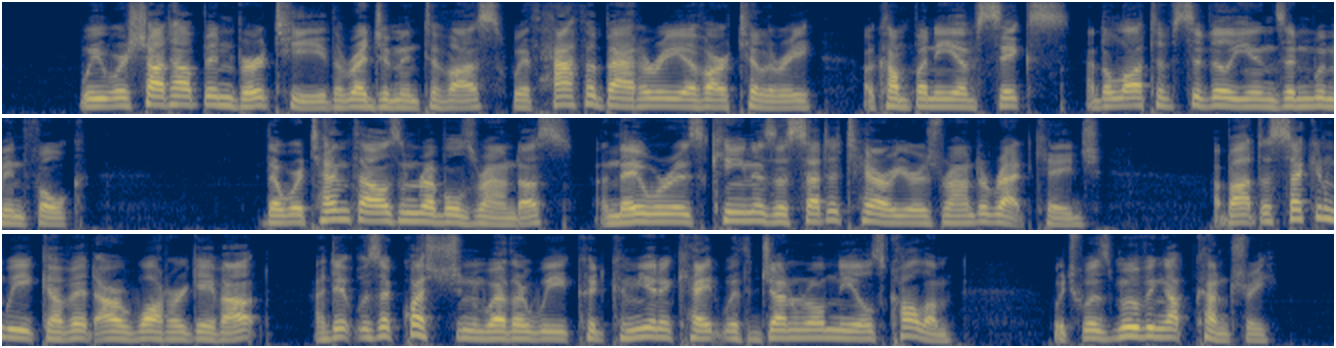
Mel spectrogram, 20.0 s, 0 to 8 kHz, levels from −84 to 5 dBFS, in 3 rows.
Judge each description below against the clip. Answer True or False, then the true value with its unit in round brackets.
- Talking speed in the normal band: False (230 wpm)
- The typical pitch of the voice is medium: True (150 Hz)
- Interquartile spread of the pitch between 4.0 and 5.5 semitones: False (3.0 semitones)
